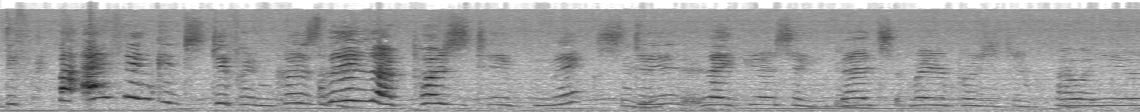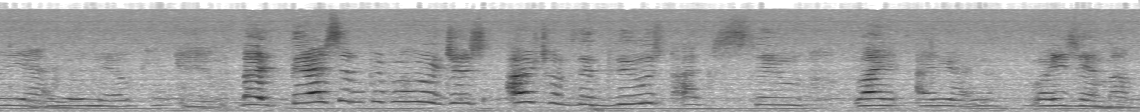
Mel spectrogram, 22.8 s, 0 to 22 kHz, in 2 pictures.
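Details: 26-year-old woman with lifelong cerebral palsy, speech affected enough that people often find her hard to understand; dysarthria (cerebral palsy).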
